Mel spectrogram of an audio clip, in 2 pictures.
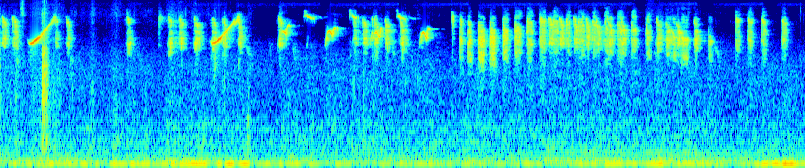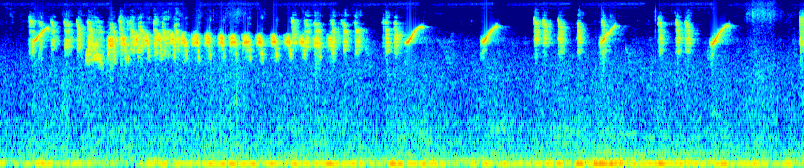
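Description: Small birds calling: short, sharply rising chirps repeated every second or so, with two long, fast, buzzy trills in the middle, over a faint low steady hum.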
